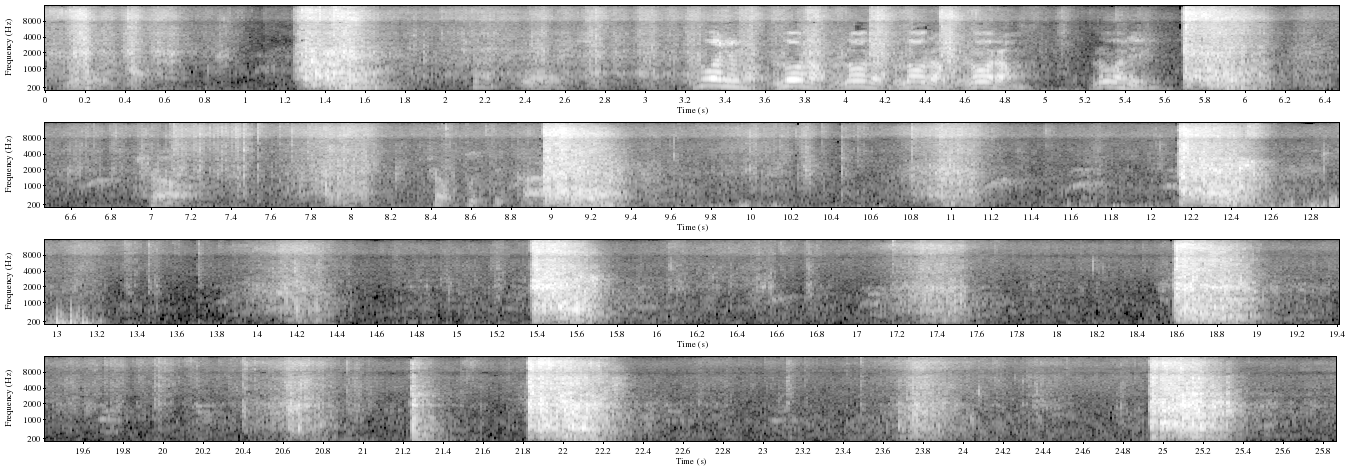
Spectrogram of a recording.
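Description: A shovel scrapes and digs into gravel again and again.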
